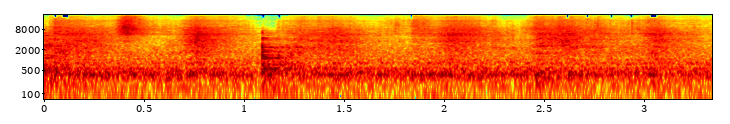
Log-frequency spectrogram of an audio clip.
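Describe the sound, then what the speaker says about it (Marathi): Whole urad lentils dry roasting and being stirred in a pan over low heat, a soft continuous rasping scrape with light metallic clinks and one sharp tap, fairly quiet. "मंद गॅसवर आपण हे उडीद भाजून घ्यायचे"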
